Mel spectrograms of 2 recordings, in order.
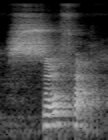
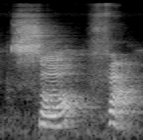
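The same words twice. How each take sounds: First: Said in the usual way. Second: "Sofá" split into two drawn-out syllables, so... fá; syllable-by-syllable stress. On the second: Shown as a demonstration. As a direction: say "Sofá" in two separate beats for a class. ("Sofá" pausado, sílaba por sílaba) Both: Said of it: "É a que eu falo com mais intensidade".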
